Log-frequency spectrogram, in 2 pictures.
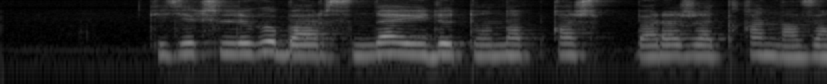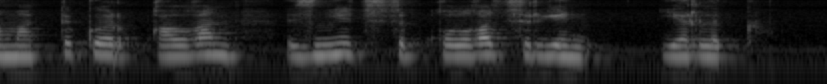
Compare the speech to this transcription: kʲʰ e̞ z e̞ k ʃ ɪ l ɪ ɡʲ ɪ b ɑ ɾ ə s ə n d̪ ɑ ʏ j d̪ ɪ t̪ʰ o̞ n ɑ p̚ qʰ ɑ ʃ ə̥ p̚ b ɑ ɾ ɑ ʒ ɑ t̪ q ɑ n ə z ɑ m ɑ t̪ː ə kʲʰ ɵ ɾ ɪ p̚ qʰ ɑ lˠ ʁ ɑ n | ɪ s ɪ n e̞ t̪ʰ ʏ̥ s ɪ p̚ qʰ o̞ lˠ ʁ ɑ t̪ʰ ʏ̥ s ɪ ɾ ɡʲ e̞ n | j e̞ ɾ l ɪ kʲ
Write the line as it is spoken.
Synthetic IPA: kʲʰ e̞ z e̞ k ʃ ɪ l ɪ ɡʲ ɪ b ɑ ɾ ə s ə n d̪ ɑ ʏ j d̪ ɪ t̪ʰ o̞ n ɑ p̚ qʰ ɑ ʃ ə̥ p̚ b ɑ ɾ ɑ ʒ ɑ t̪ q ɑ n ɑ z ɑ m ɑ t̪ː ə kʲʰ ɵ ɾ ɪ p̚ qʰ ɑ lˠ ʁ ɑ n | ɪ z ɪ n e̞ t̪ʰ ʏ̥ s ɪ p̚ qʰ o̞ lˠ ʁ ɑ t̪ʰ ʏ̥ s ɪ ɾ ɡʲ e̞ n | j e̞ ɾ l ɪ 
